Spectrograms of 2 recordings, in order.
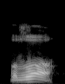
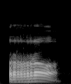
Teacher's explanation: যেমন যদি আমি এইভাবে বলি র, একটা র উচ্চারণ হলো র, কিন্তু যদি আমি বলি র, তো মূল উচ্চারণের আগে অনেকগুলো ছোট ছোট রয়ের বাচ্চা তৈরি হয়ে গেল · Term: তাকরার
